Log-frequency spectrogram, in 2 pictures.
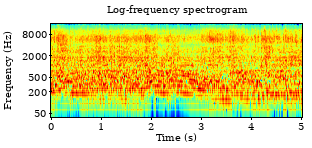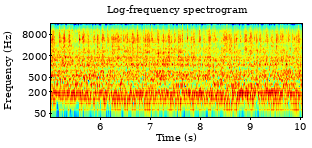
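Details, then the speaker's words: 1927 Hudson running for the first time in about seven years; the owner wants to lower the idle. It rumbles unevenly at first, blips up, then settles into a steady low run with no knocks: normal running. "but it lives it is alive wonderful move under its own power"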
